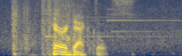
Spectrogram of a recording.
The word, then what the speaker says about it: pterodactyl: Pterodactyls. Yeah, it's pterodactyl. I can read that word. The P is silent.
